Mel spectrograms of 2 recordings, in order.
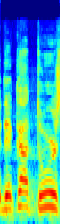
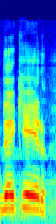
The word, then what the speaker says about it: Decatur: Decatur, se escreve. Mas aqui o povo chama de dequeiro.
